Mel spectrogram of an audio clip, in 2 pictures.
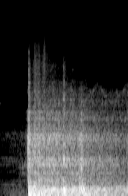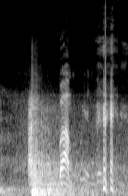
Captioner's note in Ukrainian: вибух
